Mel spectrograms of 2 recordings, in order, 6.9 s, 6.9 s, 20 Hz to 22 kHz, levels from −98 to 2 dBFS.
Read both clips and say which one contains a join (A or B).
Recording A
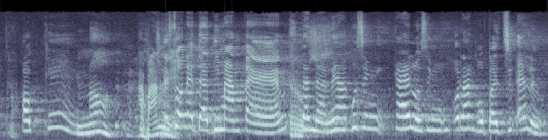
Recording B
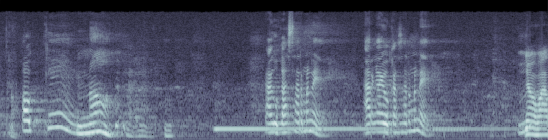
A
